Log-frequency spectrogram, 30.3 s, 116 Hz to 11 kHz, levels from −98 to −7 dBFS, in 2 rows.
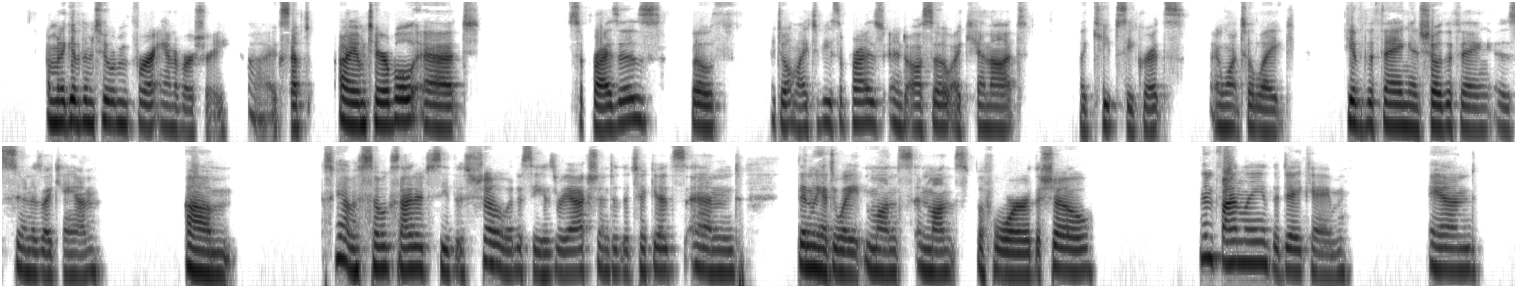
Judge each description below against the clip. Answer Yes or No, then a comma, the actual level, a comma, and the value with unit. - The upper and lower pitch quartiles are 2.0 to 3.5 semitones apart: Yes, average, 2.8 semitones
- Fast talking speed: No, average, 170 wpm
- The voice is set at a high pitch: Yes, high, 195 Hz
